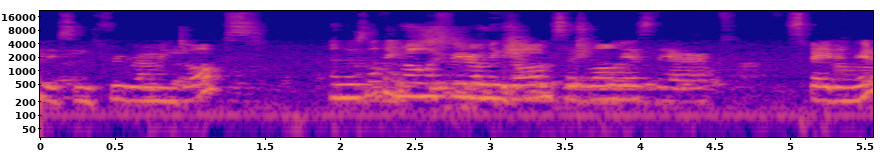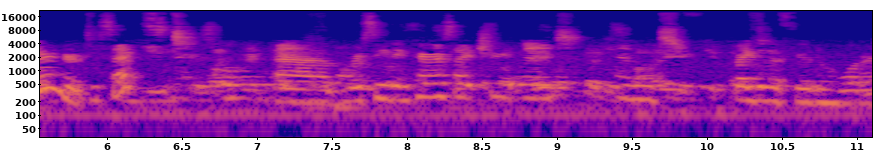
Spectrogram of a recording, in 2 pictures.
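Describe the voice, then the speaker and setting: An American woman co-founder of an animal welfare charity, answering interview questions earnestly with many ums and restarts. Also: on the high side. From United States. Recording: echoey, distant mic with loud crowd noise.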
